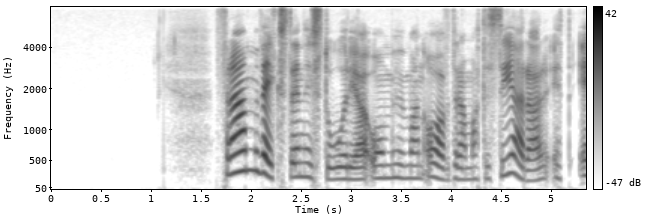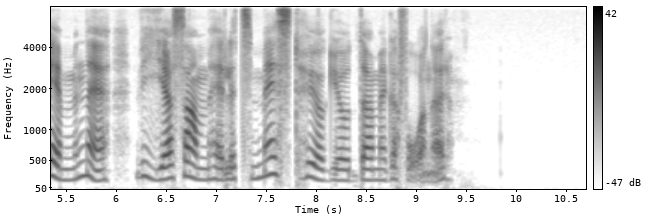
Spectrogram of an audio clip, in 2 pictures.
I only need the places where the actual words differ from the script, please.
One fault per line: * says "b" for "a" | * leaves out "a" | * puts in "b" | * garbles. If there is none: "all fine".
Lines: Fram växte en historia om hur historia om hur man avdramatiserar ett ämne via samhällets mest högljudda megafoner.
* leaves out "historia om hur"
